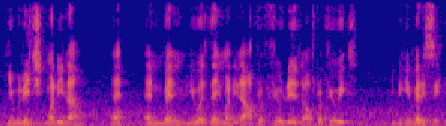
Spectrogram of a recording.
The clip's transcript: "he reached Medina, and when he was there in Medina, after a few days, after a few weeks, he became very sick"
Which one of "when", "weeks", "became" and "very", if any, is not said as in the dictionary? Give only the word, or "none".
none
